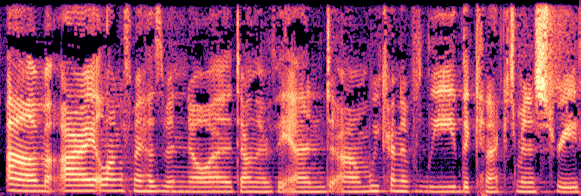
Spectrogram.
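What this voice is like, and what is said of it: Stuffy, congested voice. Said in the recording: “I have a cold.”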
